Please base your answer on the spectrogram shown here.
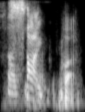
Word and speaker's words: psychopath: it looks like a psychopath yes remember that all the words that are coming from greek that start with p s you don't pronounce the p you just say psychopath yes i like it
